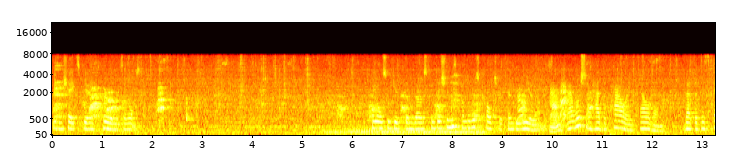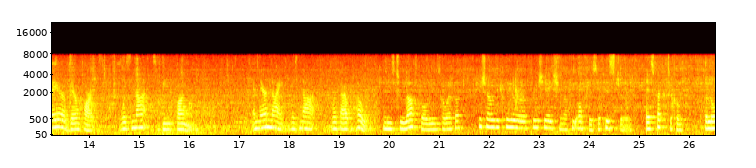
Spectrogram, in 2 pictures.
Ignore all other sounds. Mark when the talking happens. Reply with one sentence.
You can hear the talking from 0.0 to 1.8 s, from 6.4 to 16.4 s and from 17.1 to 26.4 s.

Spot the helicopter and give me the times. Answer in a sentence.
The helicopter can't be heard in this clip.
